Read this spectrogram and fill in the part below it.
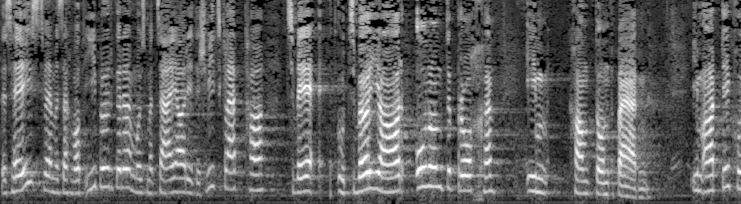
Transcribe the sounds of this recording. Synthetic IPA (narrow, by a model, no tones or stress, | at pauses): d̥ɑshɛɪstʋɛnməsɪχʋɔt̪ːiːbʏɾɡ̥əɾəmuəsmət͡sæːjɑːɾɪdəʃʋiːt͡sklæp̚thɑː | t͡sː | ut͡sʋœʏːɑːɾʊnʊnt̪əɾb̥ɾɔχə | ɪmkʰɑnt̪onb̥æːɾn | ʔɪmɑɾtɪkχl̩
